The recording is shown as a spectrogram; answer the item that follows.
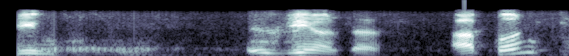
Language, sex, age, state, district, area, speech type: Urdu, male, 30-45, Telangana, Hyderabad, urban, conversation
